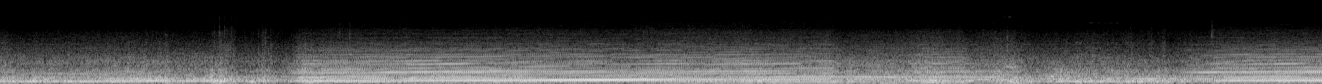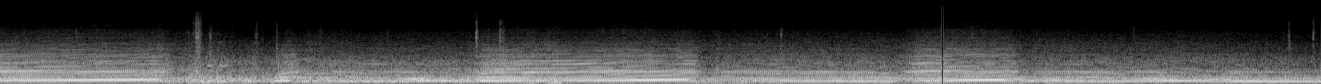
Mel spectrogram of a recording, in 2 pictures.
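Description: Subaru BRZ's flat-four engine with a catless exhaust and unequal-length header, heard from inside the cabin while driven hard: it rises in pitch under throttle, then falls away, again and again. A few brief sharp clicks come in the second half.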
